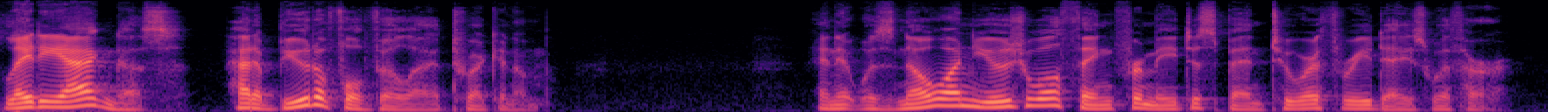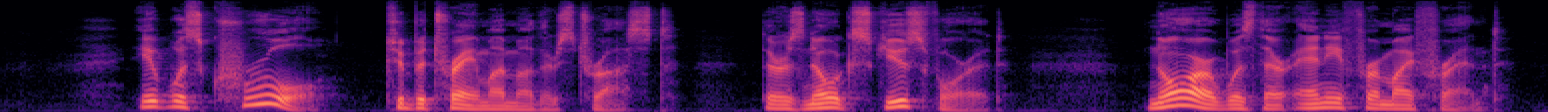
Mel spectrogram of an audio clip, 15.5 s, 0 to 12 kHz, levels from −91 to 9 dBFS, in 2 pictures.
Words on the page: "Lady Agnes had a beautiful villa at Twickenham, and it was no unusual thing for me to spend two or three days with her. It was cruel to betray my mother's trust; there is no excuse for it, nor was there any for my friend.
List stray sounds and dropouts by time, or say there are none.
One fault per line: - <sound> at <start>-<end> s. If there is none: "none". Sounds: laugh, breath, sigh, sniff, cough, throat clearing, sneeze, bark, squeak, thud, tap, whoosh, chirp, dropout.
none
